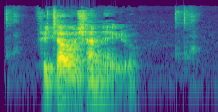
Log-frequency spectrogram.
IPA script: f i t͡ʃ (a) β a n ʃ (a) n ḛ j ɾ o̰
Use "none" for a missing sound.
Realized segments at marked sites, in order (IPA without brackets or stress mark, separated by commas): a, a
